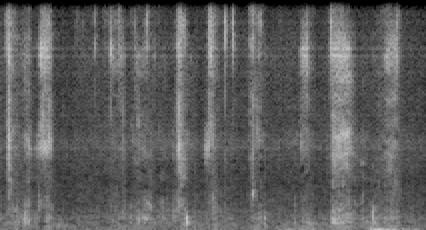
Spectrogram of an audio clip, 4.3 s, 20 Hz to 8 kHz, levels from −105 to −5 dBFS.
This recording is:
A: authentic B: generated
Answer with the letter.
B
